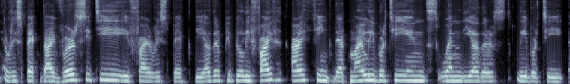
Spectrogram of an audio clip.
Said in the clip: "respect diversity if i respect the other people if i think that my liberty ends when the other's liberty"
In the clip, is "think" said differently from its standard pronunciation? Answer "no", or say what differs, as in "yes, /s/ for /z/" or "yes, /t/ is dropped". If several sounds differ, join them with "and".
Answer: no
